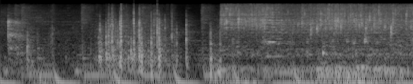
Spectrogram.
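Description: Tap water running into a stainless steel bowl in a kitchen sink. The water starts about halfway through and runs steadily, after a few light clicks and knocks; background music plays underneath.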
